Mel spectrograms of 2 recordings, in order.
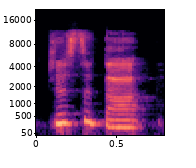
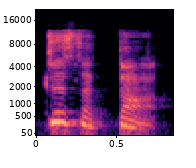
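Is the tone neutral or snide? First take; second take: neutral; snide. First: It is said in a plain, neutral tone. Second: It is said in a snide, mocking tone. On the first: This is what the writer meant. "I made a Facebook post and I and I said" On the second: This is how readers hear it. "people are gonna read it like this"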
